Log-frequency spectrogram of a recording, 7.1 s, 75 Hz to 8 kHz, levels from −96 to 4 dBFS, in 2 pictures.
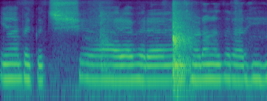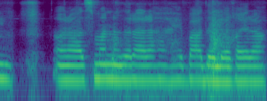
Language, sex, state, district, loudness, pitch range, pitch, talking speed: Hindi, female, Haryana, Rohtak, -26 LUFS, 195-205 Hz, 195 Hz, 150 wpm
